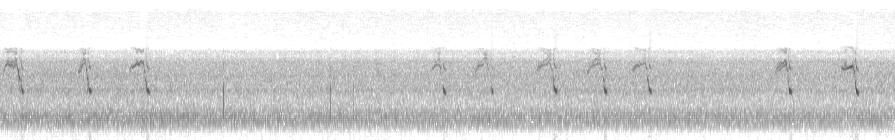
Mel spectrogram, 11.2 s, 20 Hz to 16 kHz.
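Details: Feeding at a lesser spotted eagle nest in Estonia, 20 July 2012, 15:45: a dozen brief high-pitched descending whistles, spaced roughly a second apart, with a few sharp clicks, against continuous background hiss.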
